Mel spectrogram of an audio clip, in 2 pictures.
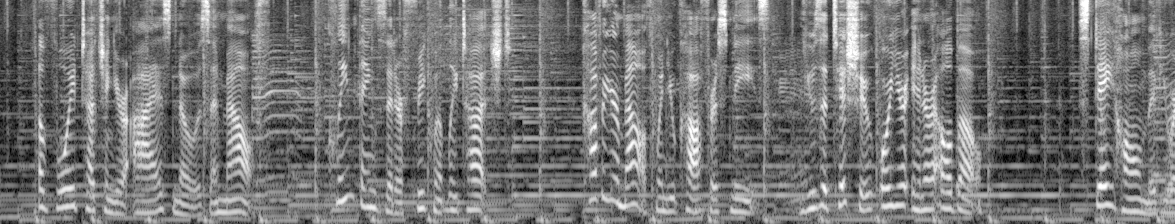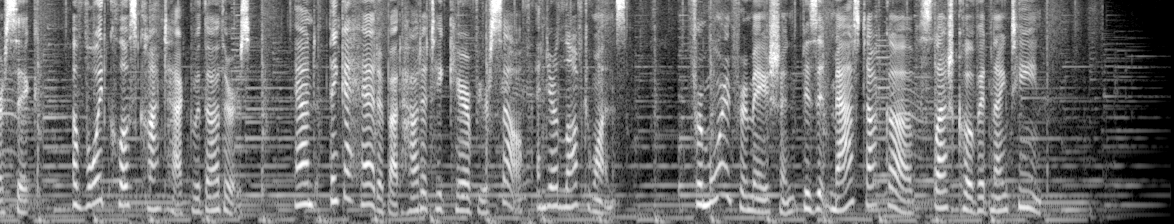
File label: Stop Spread of Germs Radio Spot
